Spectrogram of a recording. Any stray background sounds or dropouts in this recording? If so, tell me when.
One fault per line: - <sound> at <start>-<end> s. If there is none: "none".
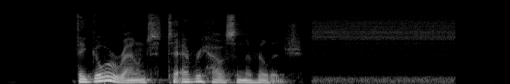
none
